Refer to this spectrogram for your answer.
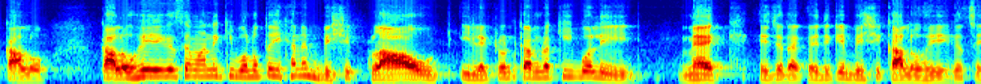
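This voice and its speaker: A man with a Bangladeshi Bengali accent teaching chemistry in an online class, quizzing students with repeated questions. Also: fairly high pitch.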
